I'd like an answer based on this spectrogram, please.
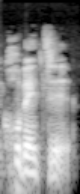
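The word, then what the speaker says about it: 個別: 네, 코베츠.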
